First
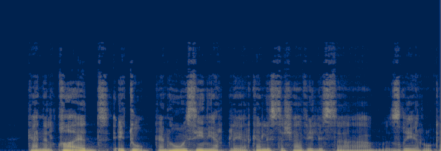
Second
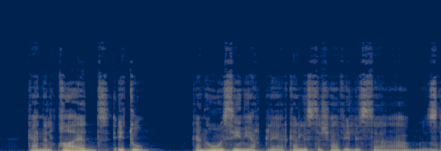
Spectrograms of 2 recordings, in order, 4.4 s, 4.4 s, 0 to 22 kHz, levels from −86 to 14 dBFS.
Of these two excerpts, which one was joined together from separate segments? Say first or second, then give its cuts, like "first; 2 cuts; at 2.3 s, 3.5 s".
first; 1 cut; at 1.5 s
